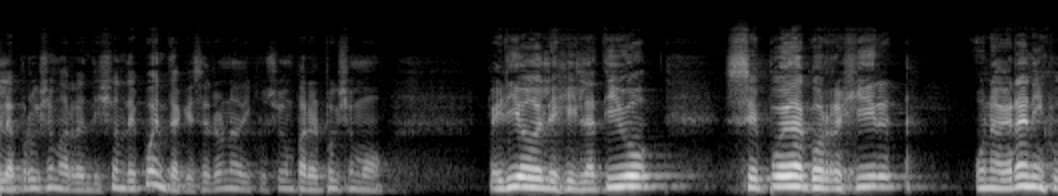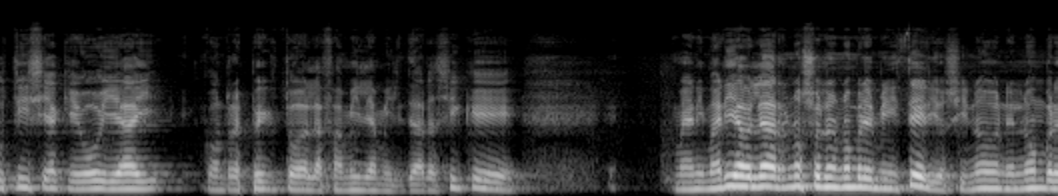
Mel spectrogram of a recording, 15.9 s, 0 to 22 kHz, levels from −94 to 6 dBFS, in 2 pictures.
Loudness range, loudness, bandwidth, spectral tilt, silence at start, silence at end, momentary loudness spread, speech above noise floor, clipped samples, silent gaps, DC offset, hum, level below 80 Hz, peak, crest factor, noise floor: 13 LU; -20 LUFS; 10 kHz; -7 dB/octave; 0 s; 0 s; 20 LU; 46 dB; under 0.1%; none; under 0.1%; none; -82 dBFS; -2 dBFS; 20 dB; -66 dBFS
